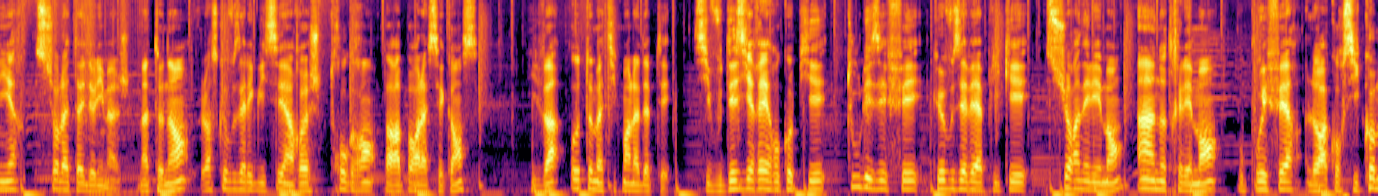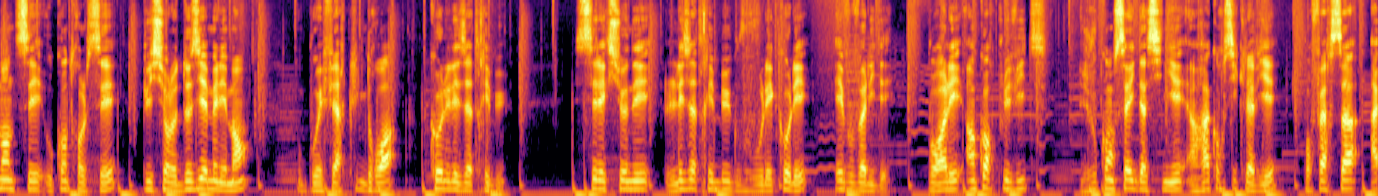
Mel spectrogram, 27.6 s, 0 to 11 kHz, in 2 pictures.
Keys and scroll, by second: 14.0 super+c, 23.1 super+z.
